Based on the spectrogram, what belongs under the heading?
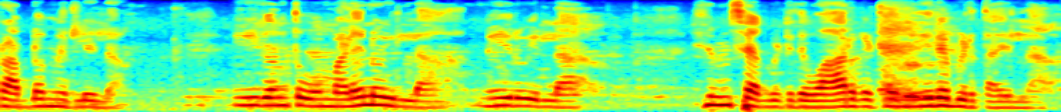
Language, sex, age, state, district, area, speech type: Kannada, female, 45-60, Karnataka, Chikkamagaluru, rural, spontaneous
